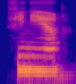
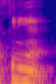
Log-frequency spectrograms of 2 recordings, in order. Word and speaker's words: finir: Is it finir or finier? Finir, Finir. yeah. So it's got that little the R sound at the end of it, finir.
